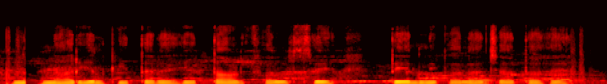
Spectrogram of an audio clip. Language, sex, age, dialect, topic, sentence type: Hindi, male, 18-24, Awadhi Bundeli, agriculture, statement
